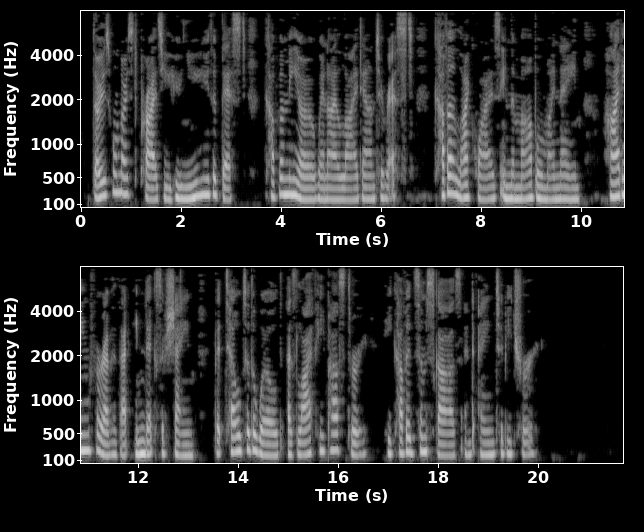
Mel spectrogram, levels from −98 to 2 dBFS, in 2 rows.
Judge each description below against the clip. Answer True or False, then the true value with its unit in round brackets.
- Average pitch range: True (4.1 semitones)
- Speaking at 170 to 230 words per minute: False (140 wpm)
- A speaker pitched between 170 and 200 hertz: True (190 Hz)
